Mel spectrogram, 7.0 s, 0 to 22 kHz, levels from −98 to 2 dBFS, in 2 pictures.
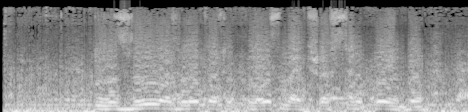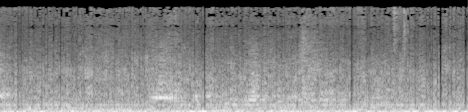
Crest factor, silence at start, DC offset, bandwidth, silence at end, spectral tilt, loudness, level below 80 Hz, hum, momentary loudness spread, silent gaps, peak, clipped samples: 8 dB; 0 s; under 0.1%; 17.5 kHz; 0 s; -5.5 dB/octave; -11 LUFS; -16 dBFS; none; 9 LU; none; 0 dBFS; under 0.1%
